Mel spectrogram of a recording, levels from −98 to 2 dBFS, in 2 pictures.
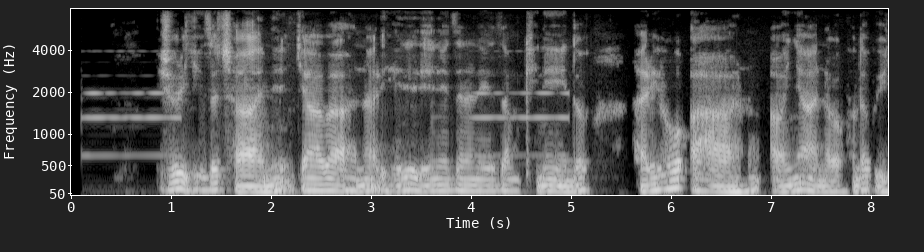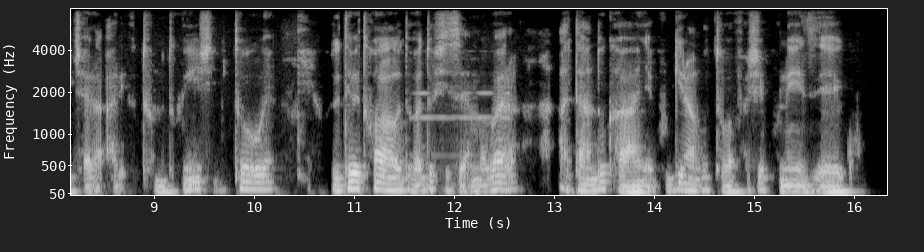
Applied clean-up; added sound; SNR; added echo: none; Organ; 17 dB; none.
